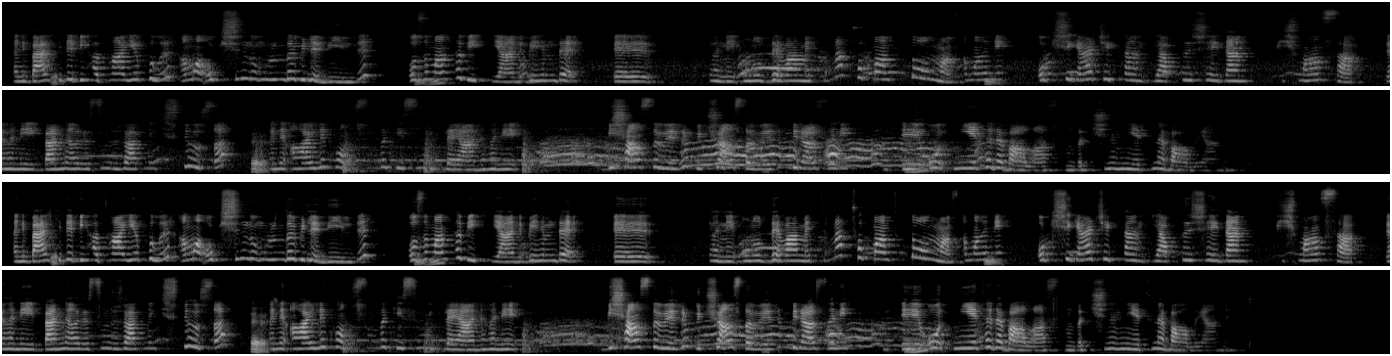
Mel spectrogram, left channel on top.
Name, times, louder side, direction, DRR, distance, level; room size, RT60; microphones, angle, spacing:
voice 1, 0.1-3.7 4.1-5.7 6.1-6.5 7.1-10.0 10.4-12.5 12.7-13.5 13.8-16.1 16.6-19.0 19.9-22.3 22.9-26.2, right 5 dB, 45° right, 10 dB, 1.0 m, -33 dB
voice 2, 4.1-4.4 9.8-10.0 16.4-16.6 22.9-23.2, right 6 dB, 75° right, 12 dB, 0.4 m, -37 dB
sound 1, 5.2-5.3 6.2-6.5 6.9-7.0 7.3-9.9 10.2-10.9 11.3-12.1 12.8-13.2 14.0-14.1 14.3-16.0 16.4-16.8 17.3-18.7 19.1-23.7, left 6 dB, 80° left, 0.6 m, -40 dB
sound 2, 17.1-23.1, left 3 dB, 25° left, 2.5 m, -51 dB
11.0 x 3.8 x 4.7 m, 0.32 s
head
